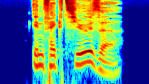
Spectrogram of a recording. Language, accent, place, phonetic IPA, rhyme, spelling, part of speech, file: German, Germany, Berlin, [ɪnfɛkˈt͡si̯øːzə], -øːzə, infektiöse, adjective, De-infektiöse.ogg
- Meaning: inflection of infektiös: 1. strong/mixed nominative/accusative feminine singular 2. strong nominative/accusative plural 3. weak nominative all-gender singular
